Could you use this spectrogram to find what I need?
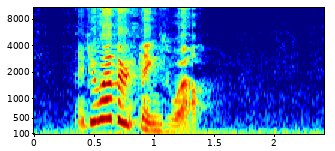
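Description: A woman speaks a short question nearby.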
